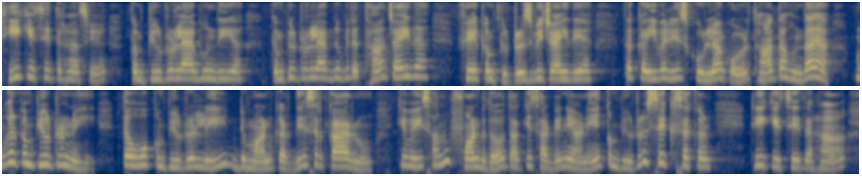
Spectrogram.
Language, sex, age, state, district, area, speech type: Punjabi, female, 30-45, Punjab, Rupnagar, urban, spontaneous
